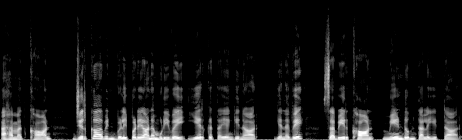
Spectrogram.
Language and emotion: Tamil, neutral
